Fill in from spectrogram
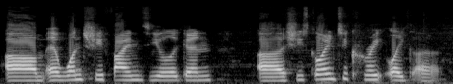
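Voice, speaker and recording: A woman's voice: mid-range voice, steady tone, a little slow, soft background music, low-quality recording. A woman playing a tabletop game, describing her character's actions hesitantly with many fillers. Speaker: player. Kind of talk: casual tabletop play.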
